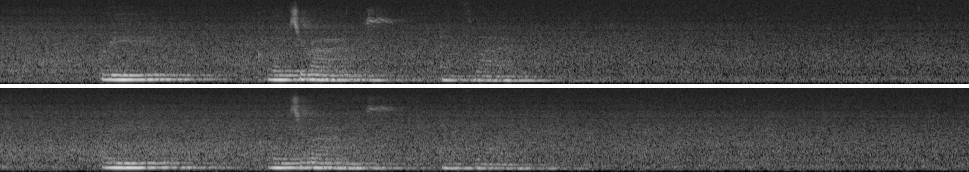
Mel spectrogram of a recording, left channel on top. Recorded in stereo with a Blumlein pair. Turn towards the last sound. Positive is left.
turn(degrees=20)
